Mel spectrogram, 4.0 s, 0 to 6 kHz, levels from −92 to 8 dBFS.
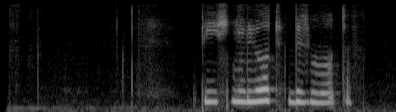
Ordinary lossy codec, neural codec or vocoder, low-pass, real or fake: none; codec, 44.1 kHz, 2.6 kbps, SNAC; 5.4 kHz; fake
